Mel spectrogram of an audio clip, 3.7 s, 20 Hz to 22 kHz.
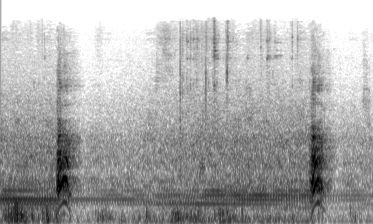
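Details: Eight-month-old Rottweiler Gent barks twice during play, two short punchy woofs about two and a half seconds apart over a steady low hum, recorded August 2, 2020.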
